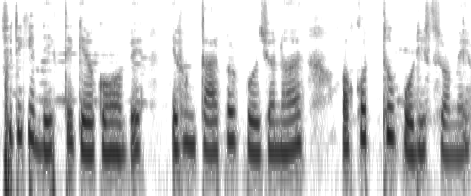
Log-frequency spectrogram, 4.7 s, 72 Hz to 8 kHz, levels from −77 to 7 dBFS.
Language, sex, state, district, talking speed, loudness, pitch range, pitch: Bengali, female, West Bengal, North 24 Parganas, 125 wpm, -18 LUFS, 215-255 Hz, 225 Hz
